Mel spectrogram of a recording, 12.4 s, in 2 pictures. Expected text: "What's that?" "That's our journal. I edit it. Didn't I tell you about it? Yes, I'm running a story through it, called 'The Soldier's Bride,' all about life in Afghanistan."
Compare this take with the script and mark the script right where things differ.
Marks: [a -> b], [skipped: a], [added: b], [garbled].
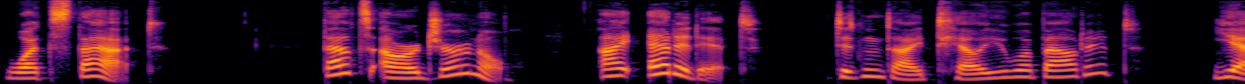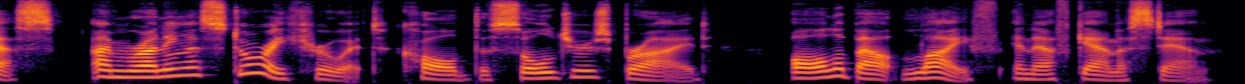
"What's that?" "That's our journal. I edit it. Didn't I tell you about it? Yes, I'm running a story through it, called 'The Soldier's Bride,' all about life in Afghanistan."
